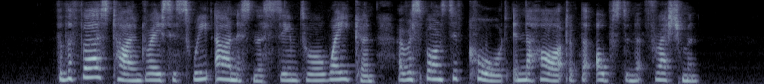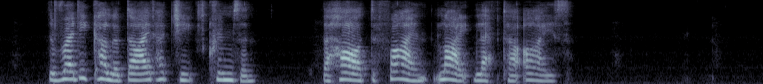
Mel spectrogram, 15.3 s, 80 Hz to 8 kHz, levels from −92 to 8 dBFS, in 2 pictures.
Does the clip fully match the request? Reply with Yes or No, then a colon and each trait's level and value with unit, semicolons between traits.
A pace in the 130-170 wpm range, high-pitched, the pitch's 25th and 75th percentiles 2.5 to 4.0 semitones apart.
Yes: slow, 135 wpm; high, 225 Hz; average, 2.9 semitones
